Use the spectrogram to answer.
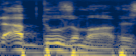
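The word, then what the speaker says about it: Abdusalamov: It's Magomed Abdulzamov is how you say his name.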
